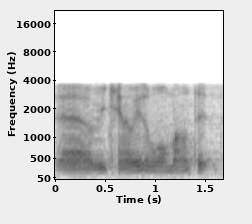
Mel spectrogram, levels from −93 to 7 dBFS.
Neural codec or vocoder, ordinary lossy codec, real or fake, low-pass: none; none; real; 3.6 kHz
